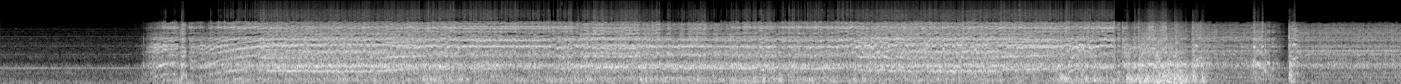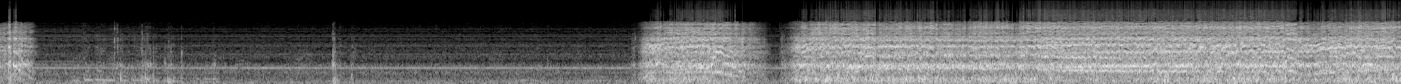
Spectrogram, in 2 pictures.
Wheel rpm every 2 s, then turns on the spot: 80, 190, 200, 200, 190, 140, 120, 0, 0, 10, 70, 190, 190, 170.
none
